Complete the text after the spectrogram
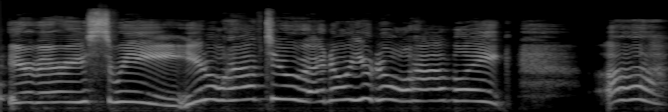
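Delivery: high, slow, squealing thanks; gushing over a kind gift, way up high; touched squeal. Real, not acted. Streamer thanking a generous viewer, squealing high with delight.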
